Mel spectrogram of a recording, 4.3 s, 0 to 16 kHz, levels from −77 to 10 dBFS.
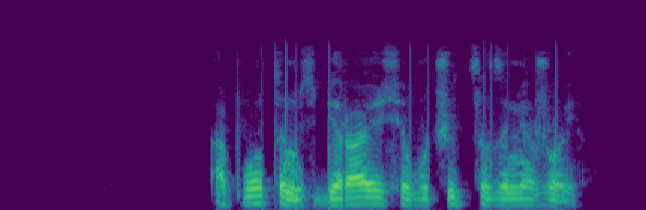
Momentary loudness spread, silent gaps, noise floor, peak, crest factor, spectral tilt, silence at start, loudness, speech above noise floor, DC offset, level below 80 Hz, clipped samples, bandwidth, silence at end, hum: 11 LU; none; under -90 dBFS; -2 dBFS; 16 dB; -8 dB/octave; 1.45 s; -17 LUFS; over 74 dB; under 0.1%; -52 dBFS; under 0.1%; 7.2 kHz; 0.5 s; none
